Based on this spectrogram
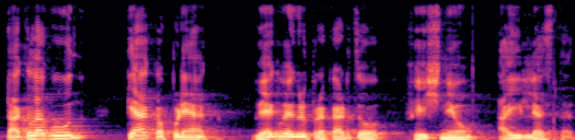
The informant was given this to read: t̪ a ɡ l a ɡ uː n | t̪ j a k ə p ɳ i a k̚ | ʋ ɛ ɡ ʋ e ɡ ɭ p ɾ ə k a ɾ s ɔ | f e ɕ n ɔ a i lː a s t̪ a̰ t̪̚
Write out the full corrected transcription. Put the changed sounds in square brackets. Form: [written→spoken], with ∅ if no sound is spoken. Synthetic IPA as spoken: t̪ a [ɡ→k] l a ɡ uː n | t̪ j a k ə p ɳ [i→j] a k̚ | ʋ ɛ ɡ ʋ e ɡ ɭ p ɾ ə k a ɾ [s→t͡s] ɔ | f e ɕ n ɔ a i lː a s t̪ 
